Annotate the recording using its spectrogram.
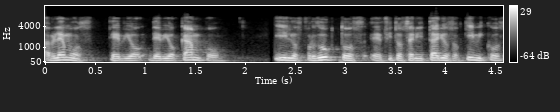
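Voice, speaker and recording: A somewhat breathy, fairly high male voice with fairly even intonation at a moderate pace. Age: 50s. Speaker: agronomist, corporate technical manager. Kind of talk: professional talk. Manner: halting.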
